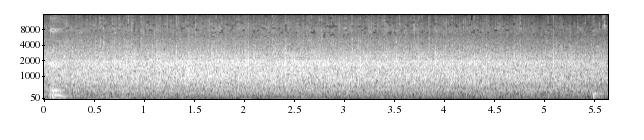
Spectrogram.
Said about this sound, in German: Und Applaus. Applaus.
